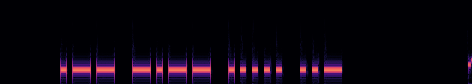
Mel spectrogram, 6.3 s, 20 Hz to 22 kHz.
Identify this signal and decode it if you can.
Morse code, heard as a keyed tone, about 15 wpm, 700 Hz. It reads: WY5U
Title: USA Call Signs - 4 Characters - 4x Character Spacing - 15wpm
